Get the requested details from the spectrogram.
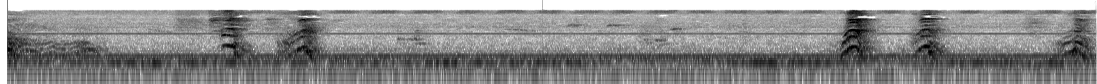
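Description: A small dog gives short, high-pitched yapping barks in scattered pairs over a steady indoor hum.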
